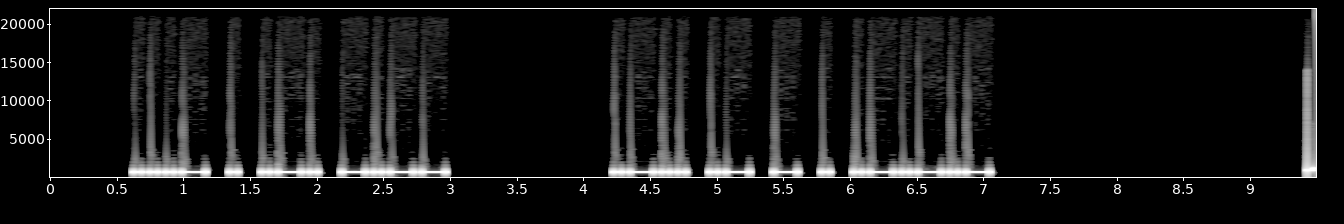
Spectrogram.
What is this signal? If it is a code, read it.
Morse code, heard as a keyed tone, about 20 wpm, 700 Hz. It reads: VERY LATE.
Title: 3x Word-Spacing - Sentences from Top 300 Words - 20wpm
